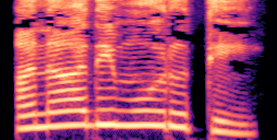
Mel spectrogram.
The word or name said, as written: ಅನಾದಿಮೂರ್ತಿ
